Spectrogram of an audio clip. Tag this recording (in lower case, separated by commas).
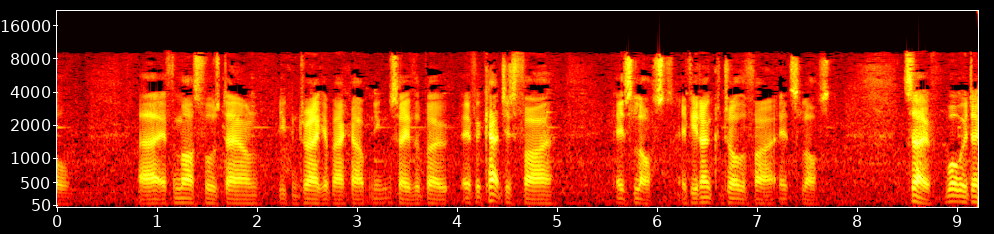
speech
